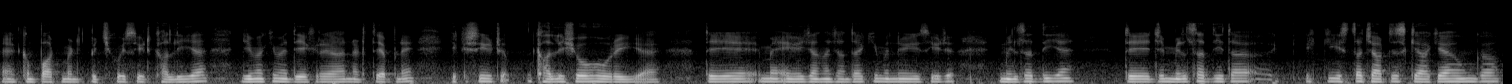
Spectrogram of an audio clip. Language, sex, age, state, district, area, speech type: Punjabi, male, 18-30, Punjab, Kapurthala, rural, spontaneous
